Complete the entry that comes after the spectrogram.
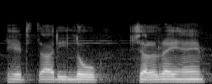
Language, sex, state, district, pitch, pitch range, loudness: Hindi, male, Bihar, Patna, 115 Hz, 115-120 Hz, -15 LUFS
